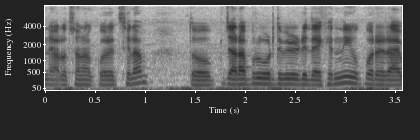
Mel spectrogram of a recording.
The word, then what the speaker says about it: ত্বে: তাহলে এখন এখানে উয়ো এবং তে যখন একসাথে হবে তখন তুয়ে উচ্চারণটা হয়ে যাবে, তুয়ে।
